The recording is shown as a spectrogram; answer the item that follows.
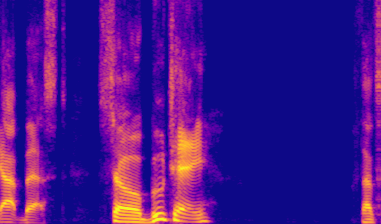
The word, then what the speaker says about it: Boutte: So Boutte, that's how you pronounce his last name.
